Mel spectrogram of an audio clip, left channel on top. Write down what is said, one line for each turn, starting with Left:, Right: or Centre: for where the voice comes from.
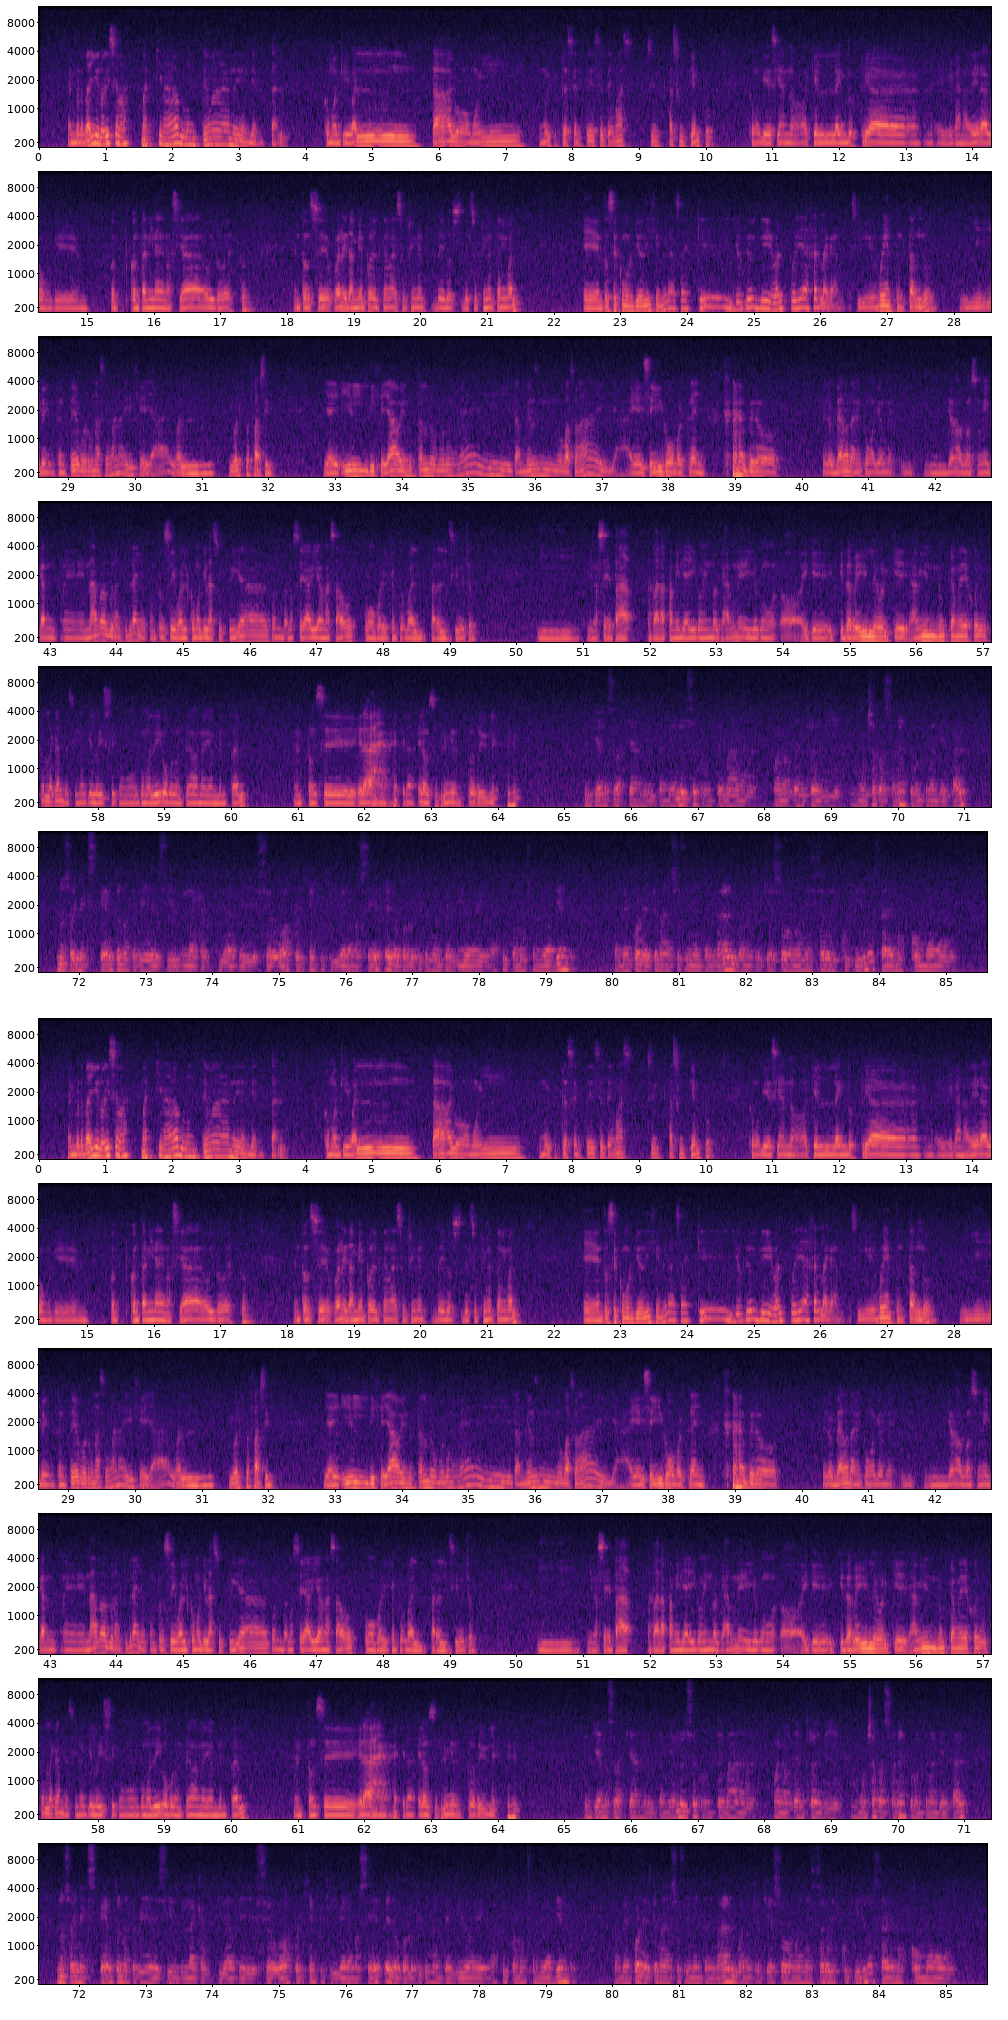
Centre: En verdad yo lo hice más, más que nada por un tema medioambiental. Como que igual estaba como muy, muy presente ese tema hace, hace un tiempo. Como que decían, no, es que la industria eh, ganadera como que con- contamina demasiado y todo esto. Entonces, bueno, y también por el tema de sufrimiento, de los, del sufrimiento animal. Eh, entonces como que yo dije, mira, ¿sabes qué? Yo creo que igual podría dejar la carne, así que voy a intentarlo. Y lo intenté por una semana y dije, ya, igual, igual fue fácil. Y ahí dije, ya, voy a intentarlo por un mes y también no pasó nada y ya, y ahí seguí como por tres años. <laughs> Pero, pero claro, también como que me- mm, yo no consumí carne nada durante tres años, pues entonces igual como que la sufría cuando, no sé, había un asado, como por ejemplo para el, para el 18 y, y no sé, estaba toda la familia ahí comiendo carne y yo como, ay, qué, qué terrible, porque a mí nunca me dejó de gustar la carne, sino que lo hice como, como te digo, por un tema medioambiental. Entonces era, <laughs> era, era un sufrimiento horrible.
Right: Te entiendo, Sebastián. Mira, yo también lo hice por un tema, bueno, dentro de mis muchas razones, por un tema ambiental. No soy un experto, no te voy a decir la cantidad de CO2, por ejemplo, que libera, no sé, pero por lo que tengo entendido, eh, afecta mucho al medio ambiente. También por el tema del sufrimiento animal, bueno, creo que eso no es necesario discutirlo. Sabemos cómo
